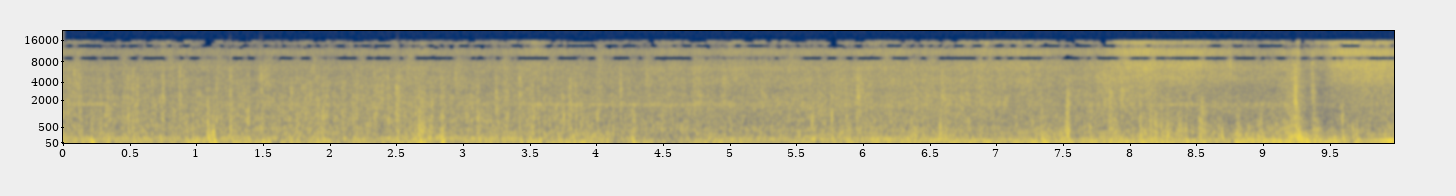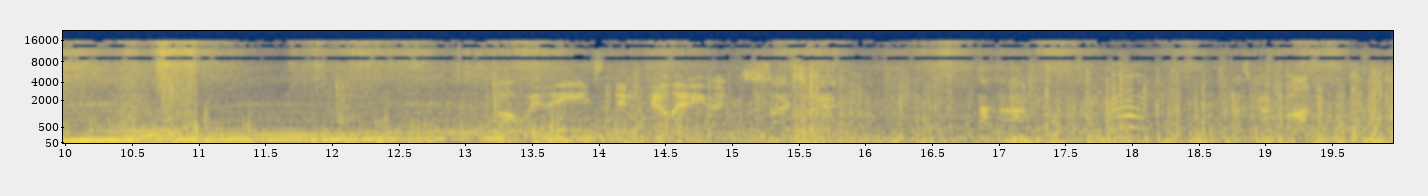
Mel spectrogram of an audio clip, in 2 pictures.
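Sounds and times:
boat hull knocking on waves: 0.0s - 19.9s
outboard engine: 0.0s - 19.9s
wind rushing on microphone: 0.0s - 19.9s.

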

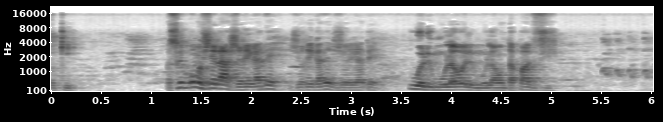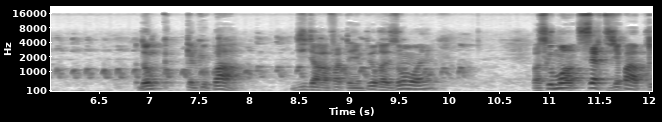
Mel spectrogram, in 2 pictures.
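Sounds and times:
bird calling rapid notes: 5.5s - 10.3s.

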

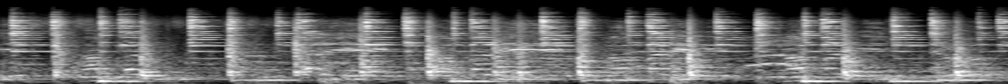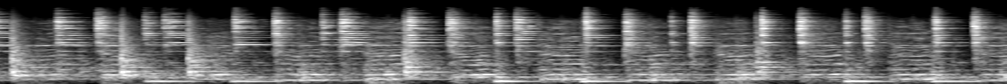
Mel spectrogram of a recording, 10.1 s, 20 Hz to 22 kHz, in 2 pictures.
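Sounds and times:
metal bell struck in steady beat: 0.0s - 9.9s
drums: 0.0s - 10.0s
voices singing: 0.0s - 10.0s.

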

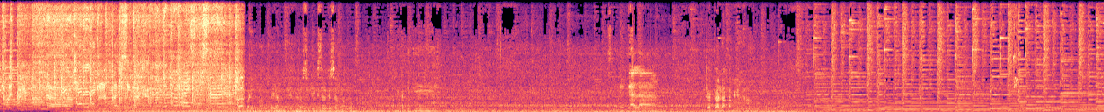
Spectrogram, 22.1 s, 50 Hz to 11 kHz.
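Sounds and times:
background music: 0.0s - 4.9s, 6.9s - 22.0s
road rumble inside car: 1.3s - 16.5s.

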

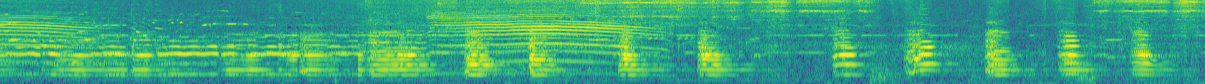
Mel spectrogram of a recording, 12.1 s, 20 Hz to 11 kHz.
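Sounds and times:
violin playing sliding notes: 0.0s - 12.0s.

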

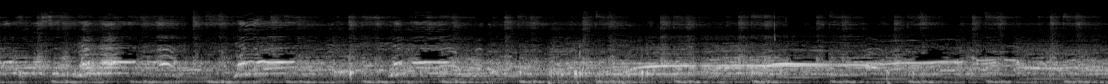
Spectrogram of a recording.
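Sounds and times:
faint crowd noise: 0.0s - 11.0s
loud live dance music: 0.0s - 11.0s.

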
